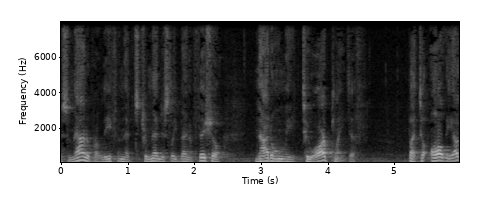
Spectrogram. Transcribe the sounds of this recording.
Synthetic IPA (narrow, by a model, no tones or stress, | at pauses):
ɨsəmãʊ̃ɾ̃ʌvɹəlifɨ̃nðɨɾɨtstʰɹ̥ɨmɛ̃ndɨslibɛñɨfɪʃl̩ˠ | nəɾõʊ̃nliɾəaʊə˞pʰl̥ẽɪ̃ntɨf | b̥ʌtʰəʔɔlˠðiʌð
